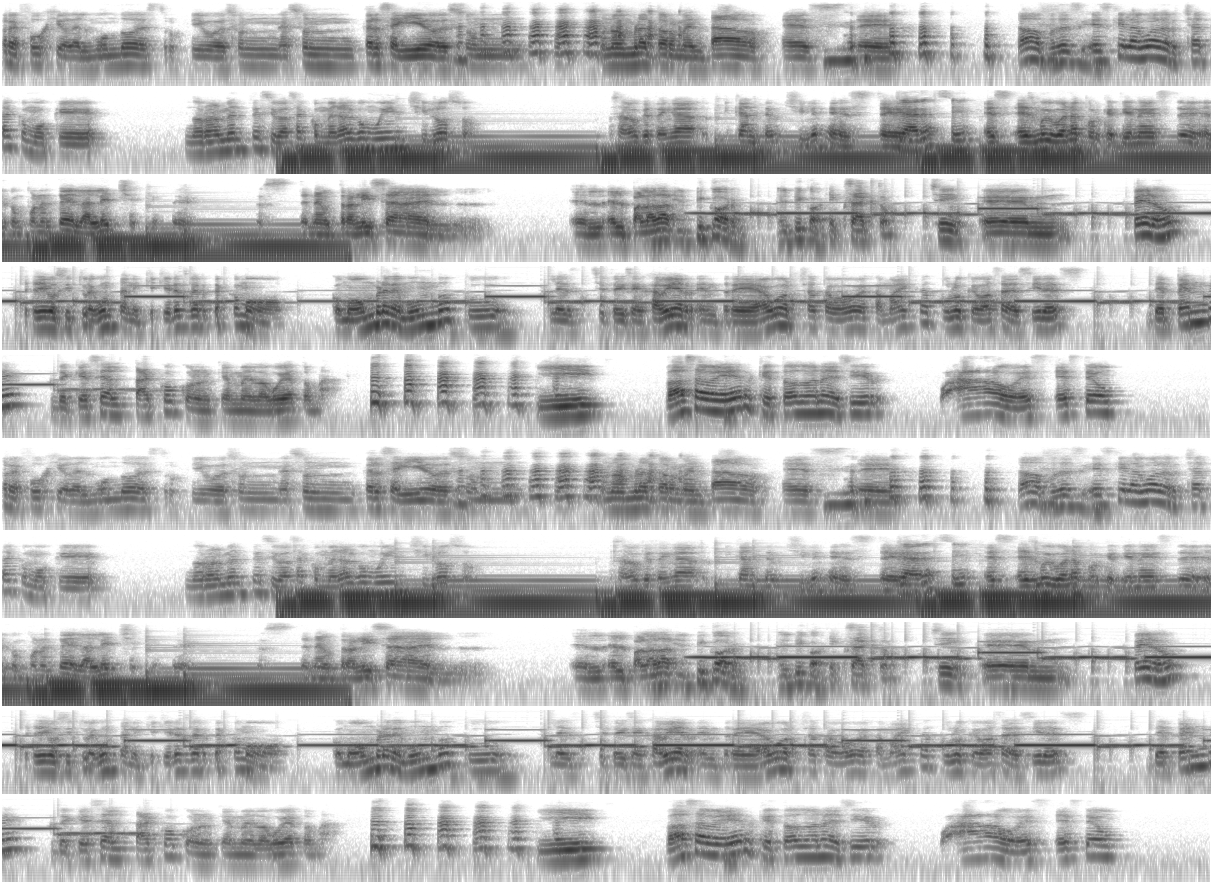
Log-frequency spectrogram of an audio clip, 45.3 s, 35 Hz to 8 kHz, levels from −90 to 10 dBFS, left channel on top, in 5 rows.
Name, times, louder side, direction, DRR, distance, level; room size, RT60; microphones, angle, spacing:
voice 1, 0.0-3.9 4.5-6.7 7.6-9.8 10.4-12.6 13.7-15.9 16.4-19.1 19.4-19.6 20.0-21.7 22.4-23.2 24.4-24.8 25.1-26.1 26.6-27.0 27.4-29.3 29.7-31.0 31.3-35.2 35.8-38.8 40.3-40.7 41.3-42.9 43.3-44.6, left 5 dB, 50° left, 0.3 m, -22 dB
voice 2, 3.7-4.9 6.2-7.0 7.8-8.2 15.8-16.3 23.2-23.7 23.9-24.3 39.0-40.5, left 3 dB, 80° left, 0.8 m, -24 dB
Bass guitar, 11.1-20.7, right 1 dB, 65° right, 0.7 m, -19 dB
sound 1, 23.2-37.7, right 5 dB, 10° right, 0.5 m, -22 dB
3.3 x 3.2 x 2.3 m
head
